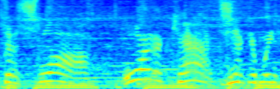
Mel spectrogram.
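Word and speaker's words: TeSlaa: It spelled like Tesla, but it's to Slaw.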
